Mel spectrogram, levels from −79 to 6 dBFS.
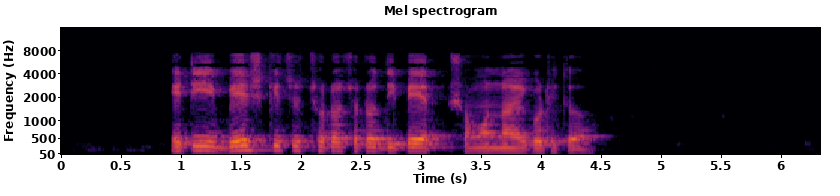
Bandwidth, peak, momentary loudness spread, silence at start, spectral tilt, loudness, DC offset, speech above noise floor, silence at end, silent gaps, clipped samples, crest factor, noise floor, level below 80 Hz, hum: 8 kHz; -10 dBFS; 9 LU; 0.95 s; -4.5 dB/octave; -29 LUFS; under 0.1%; 50 dB; 1.8 s; none; under 0.1%; 22 dB; -80 dBFS; -68 dBFS; none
